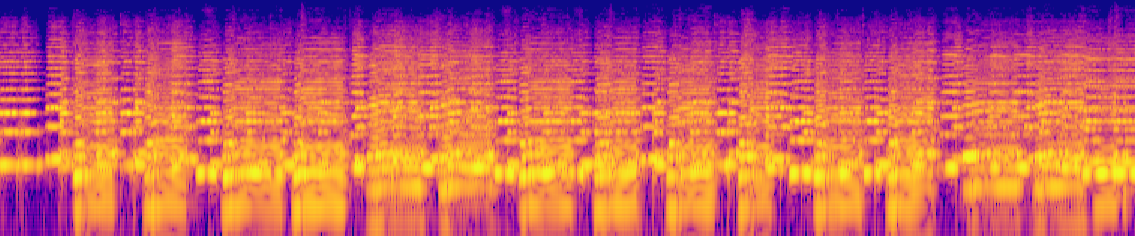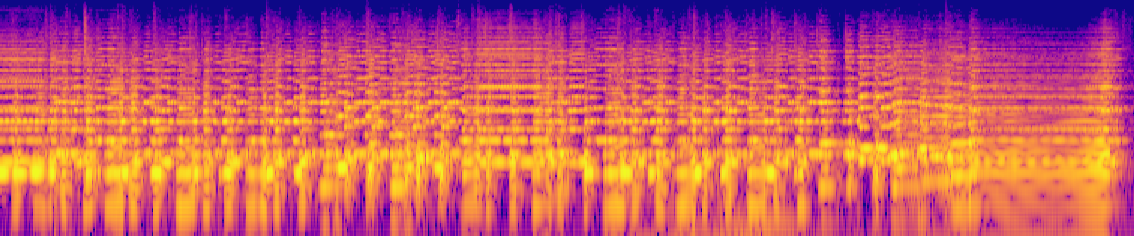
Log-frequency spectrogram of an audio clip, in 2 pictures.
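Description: Hohner piano accordion playing a chamamé: a right-hand melody over a regularly pulsing left-hand bass-and-chord accompaniment. Near the end the playing softens to a held chord.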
